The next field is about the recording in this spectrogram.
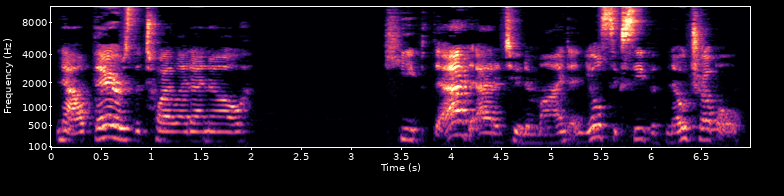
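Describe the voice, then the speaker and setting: A woman's voice: on the low side, unhurried, bright, forceful tone. Woman as a firm unicorn mentor, roomy recording. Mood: reassuring. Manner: firm, confident, encouraging. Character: mildly stern, reassuring female unicorn magic mentor. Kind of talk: audio fan-fiction acting. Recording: roomy, distant mic with faint noise.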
